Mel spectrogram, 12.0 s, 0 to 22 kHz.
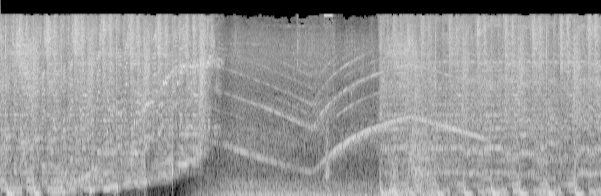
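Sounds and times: siren-like wail: 4.2 - 9.8
low rumble: 7.6 - 10.2.

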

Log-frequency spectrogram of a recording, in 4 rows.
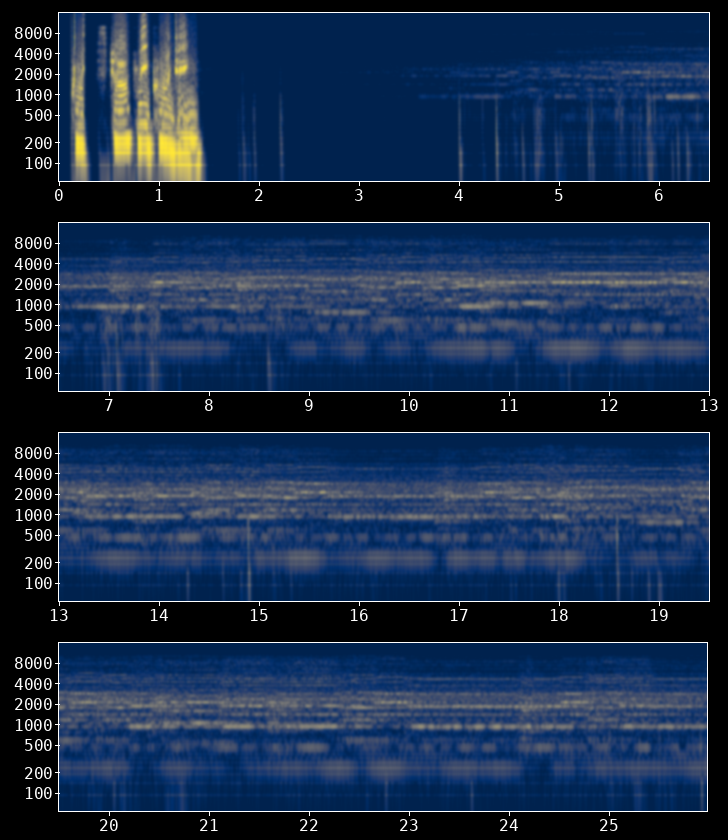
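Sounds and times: bagpipes playing: 3.9 - 25.9.

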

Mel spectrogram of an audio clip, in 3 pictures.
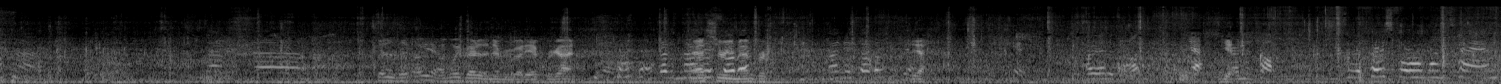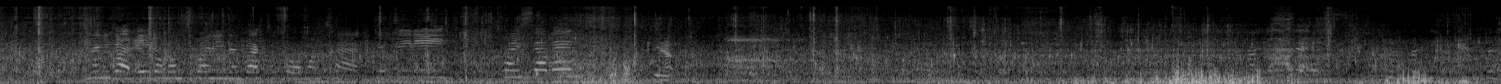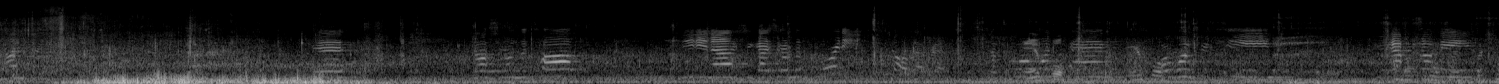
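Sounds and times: pool water splashing: 0.0 - 45.0.

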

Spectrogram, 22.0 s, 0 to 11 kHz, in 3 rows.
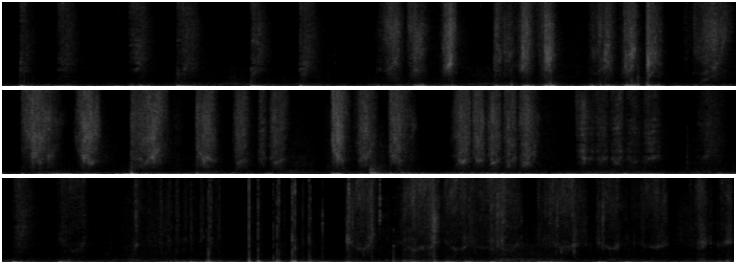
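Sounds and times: hands rubbing together: 3.8 - 22.0.

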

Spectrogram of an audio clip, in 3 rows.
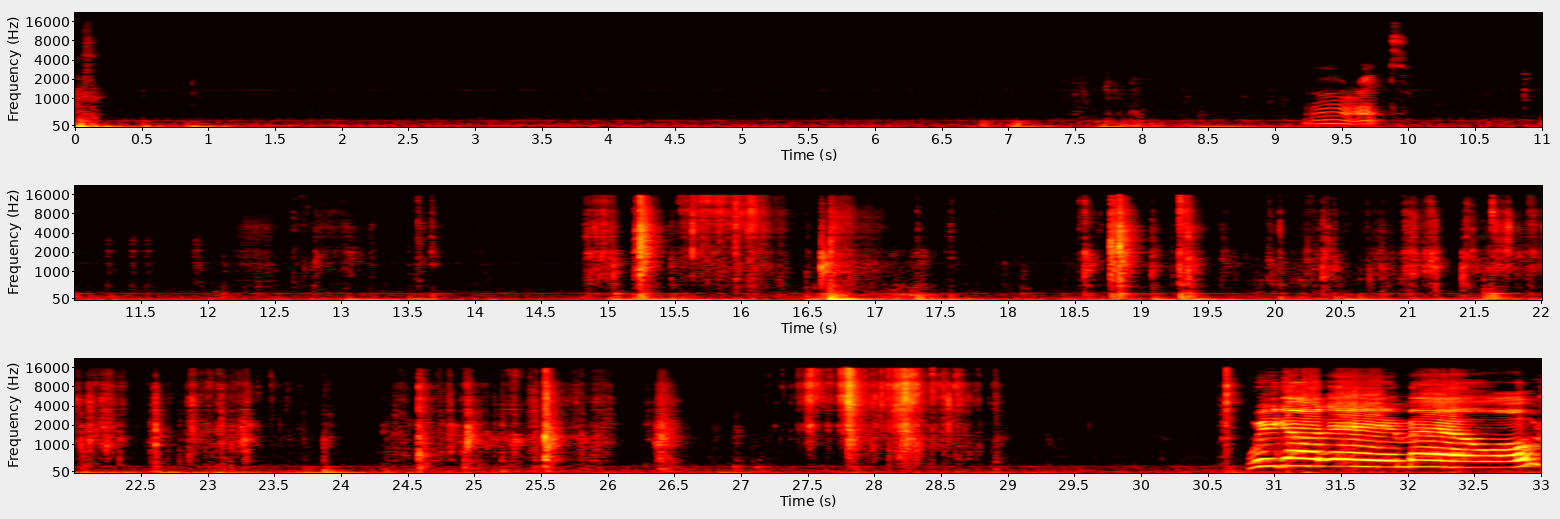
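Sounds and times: plastic and foil wrappers crinkling: 14.8 - 16.4, 19.2 - 26.5, 27.1 - 29.0.

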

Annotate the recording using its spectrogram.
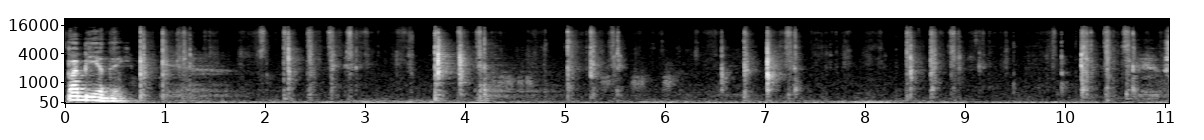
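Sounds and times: cards shuffling: 0.7 - 11.0.

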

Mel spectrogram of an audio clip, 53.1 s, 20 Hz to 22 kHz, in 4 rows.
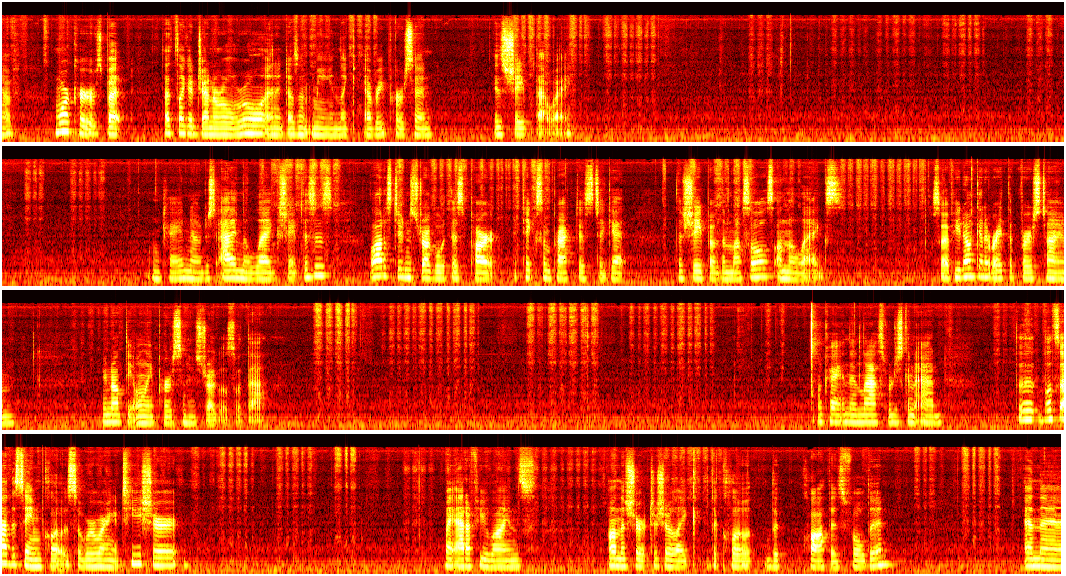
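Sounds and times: pencil scratching on paper: 6.3 - 8.2, 10.4 - 14.6, 18.2 - 20.3, 22.1 - 22.6, 23.8 - 24.9, 30.5 - 32.5, 33.1 - 35.5, 42.2 - 45.2, 46.5 - 47.5, 51.2 - 52.4.

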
